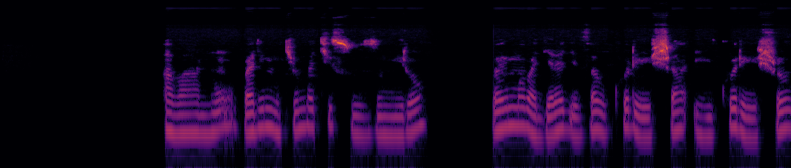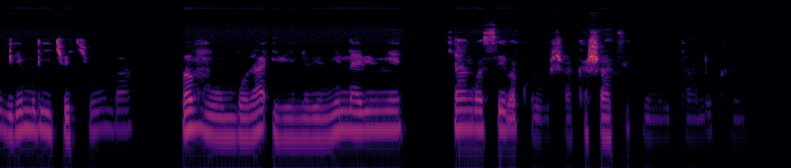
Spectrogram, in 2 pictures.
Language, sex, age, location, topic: Kinyarwanda, female, 18-24, Nyagatare, health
